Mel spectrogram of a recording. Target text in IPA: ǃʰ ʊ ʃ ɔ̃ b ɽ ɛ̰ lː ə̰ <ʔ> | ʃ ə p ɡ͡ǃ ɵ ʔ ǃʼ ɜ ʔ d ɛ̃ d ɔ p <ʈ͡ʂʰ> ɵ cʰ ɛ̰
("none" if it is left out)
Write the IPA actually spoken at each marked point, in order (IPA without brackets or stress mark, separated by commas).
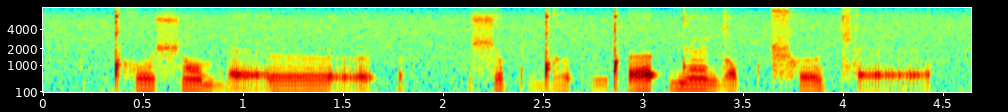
ʔ, ʈ͡ʂʰ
